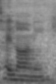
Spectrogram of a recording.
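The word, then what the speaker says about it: Ptolemy: about these guys Egypt went to um uh talami spelled with a p is pronounced talami and we're going to talk about him a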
